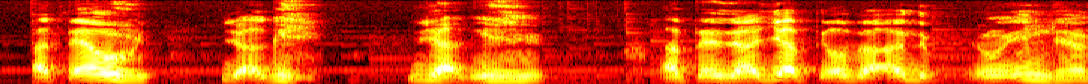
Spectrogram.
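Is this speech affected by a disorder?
Yes: cerebral palsy; some difficulty speaking.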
